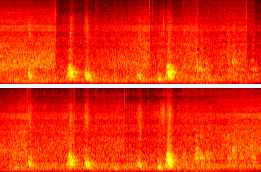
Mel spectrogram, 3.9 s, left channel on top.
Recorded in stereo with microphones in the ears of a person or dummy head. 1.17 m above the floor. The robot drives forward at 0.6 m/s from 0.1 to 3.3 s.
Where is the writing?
40° right (ahead or behind), 2.5 m; by 3.8 s 35° right (ahead or behind), 2.5 m.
